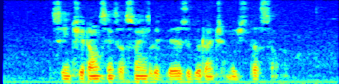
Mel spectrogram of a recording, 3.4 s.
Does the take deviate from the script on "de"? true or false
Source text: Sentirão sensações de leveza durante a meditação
true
